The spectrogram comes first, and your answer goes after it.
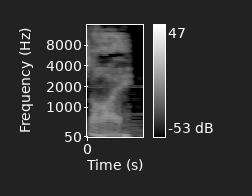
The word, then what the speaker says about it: psi: What we call the wave function denoted by the Greek letter psi f pronounced sigh.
